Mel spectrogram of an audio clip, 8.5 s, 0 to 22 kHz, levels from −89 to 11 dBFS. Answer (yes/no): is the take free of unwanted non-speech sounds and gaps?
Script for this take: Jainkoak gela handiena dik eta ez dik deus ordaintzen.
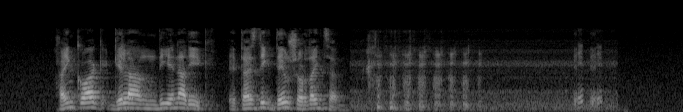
no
